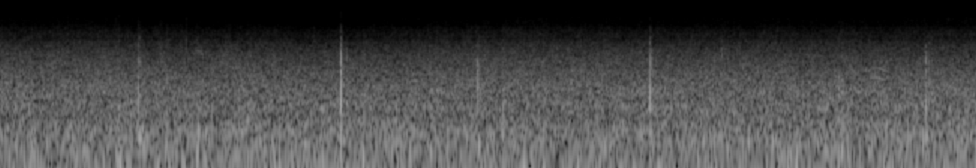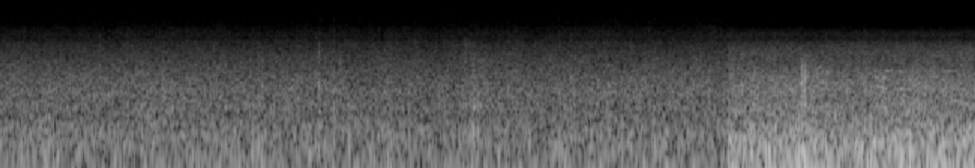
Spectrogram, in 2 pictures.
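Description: Steady rushing roar of Niagara Falls, with a few faint, scattered pops and crackles of distant fireworks. The roar grows louder about three-quarters of the way through.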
